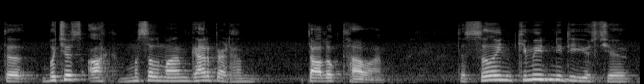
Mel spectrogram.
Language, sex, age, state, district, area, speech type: Kashmiri, male, 30-45, Jammu and Kashmir, Kupwara, rural, spontaneous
